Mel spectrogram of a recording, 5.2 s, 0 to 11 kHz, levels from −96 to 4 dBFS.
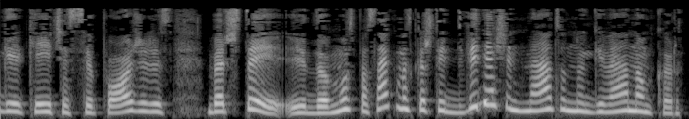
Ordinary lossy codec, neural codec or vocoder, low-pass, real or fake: MP3, 32 kbps; none; 9.9 kHz; real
